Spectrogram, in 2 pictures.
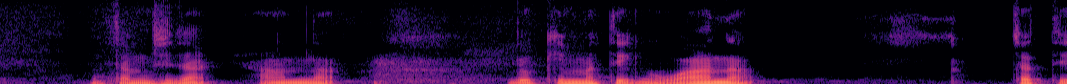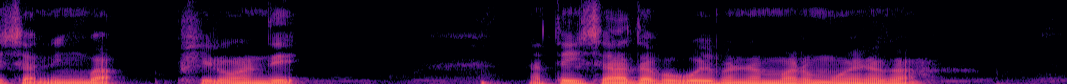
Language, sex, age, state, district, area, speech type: Manipuri, male, 30-45, Manipur, Imphal East, rural, spontaneous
